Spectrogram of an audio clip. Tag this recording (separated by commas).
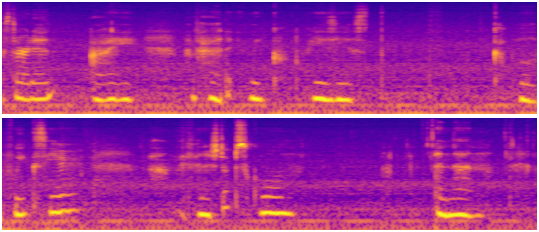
Speech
